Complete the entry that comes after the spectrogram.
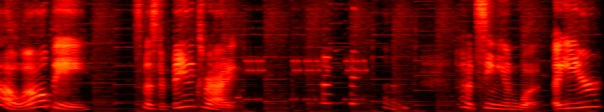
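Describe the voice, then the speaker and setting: Over clear background music, a high put-on character voice swings very widely in pitch at a moderate pace. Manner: friendly, surprised.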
